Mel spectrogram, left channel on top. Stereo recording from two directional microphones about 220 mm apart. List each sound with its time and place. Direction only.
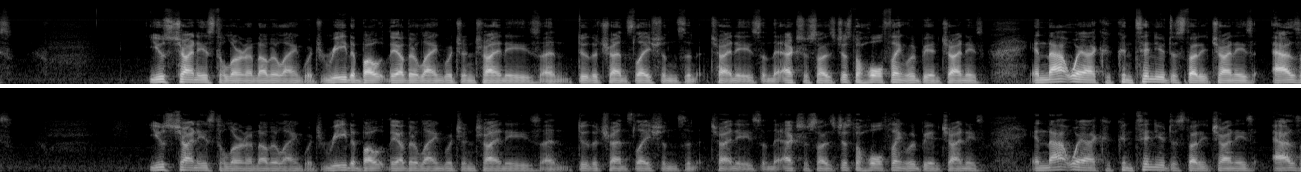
1.5 s speech: 50° left (ahead or behind)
